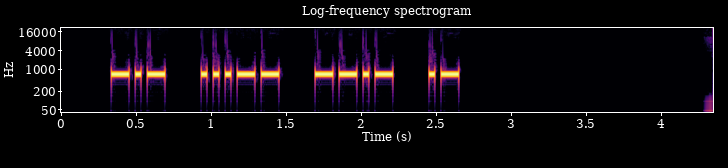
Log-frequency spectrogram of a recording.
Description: Morse code, heard as a keyed tone, about 32 wpm, spaced as for 22 wpm, 700 Hz. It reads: K3QA
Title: USA Call Signs - 4 Characters - 2x Character Spacing - 30wpm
